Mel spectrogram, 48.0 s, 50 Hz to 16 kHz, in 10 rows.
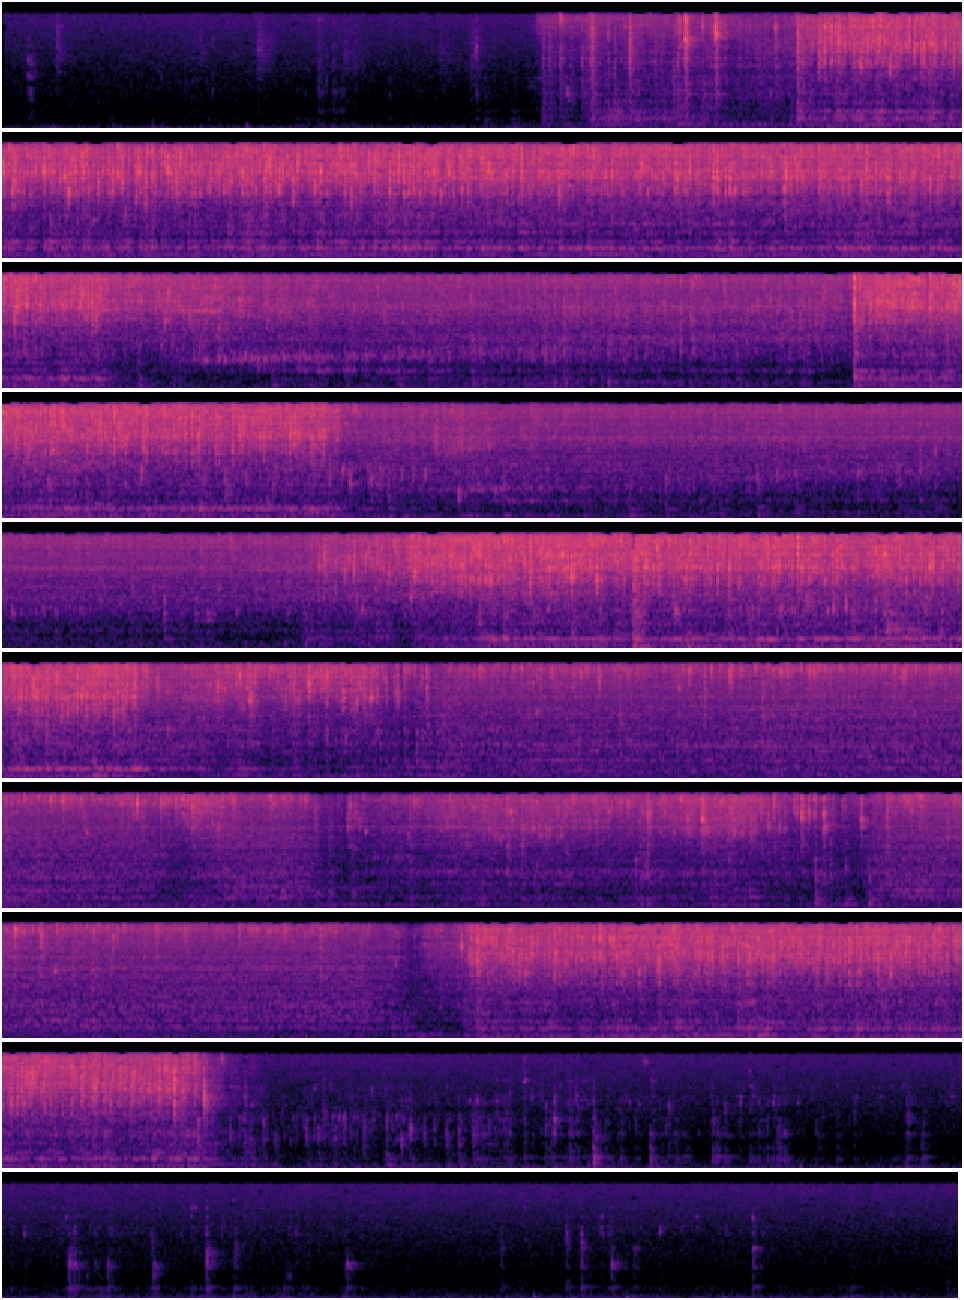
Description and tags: Sink Water Running
Water running in a sink and water filling a cup in the sink. Recorded with a Tascam DR-1 and Shure 57 mic dangling over the sink.
sink, water, drain, Running-sink, faucet, kitchen, Dripping, Running-Water, tap, Kitchen-sink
